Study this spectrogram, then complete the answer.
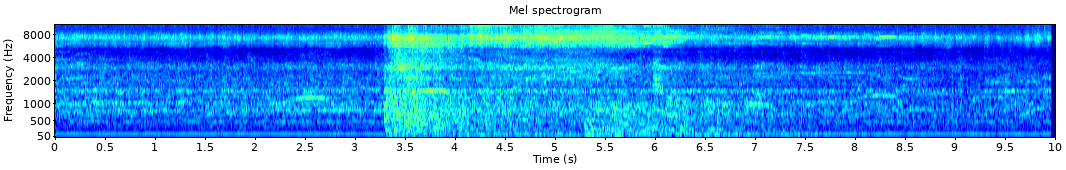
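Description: Game music plays through a television speaker.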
